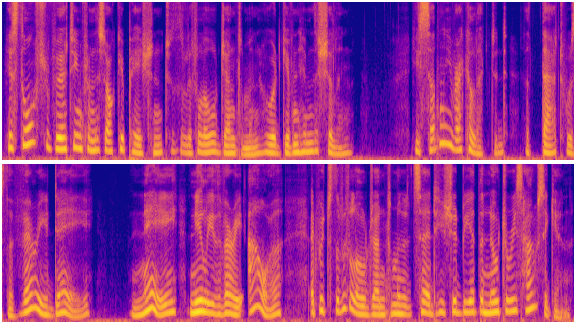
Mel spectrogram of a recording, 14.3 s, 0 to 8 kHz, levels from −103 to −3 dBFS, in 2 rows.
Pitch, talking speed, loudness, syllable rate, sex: 180 Hz, 190 wpm, -20 LUFS, 5.9 syllables/s, female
